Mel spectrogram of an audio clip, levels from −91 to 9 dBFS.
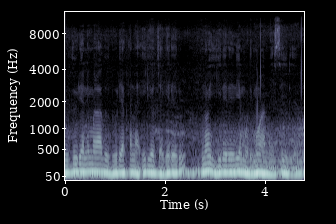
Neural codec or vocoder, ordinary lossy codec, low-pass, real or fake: none; none; 10.8 kHz; real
